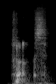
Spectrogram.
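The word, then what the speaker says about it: Phlox: I can't remember how to spell it, but I know how to pronounce it. Flux.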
